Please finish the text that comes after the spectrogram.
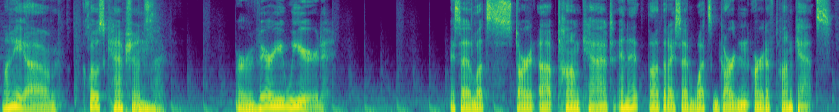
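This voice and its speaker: A middle-aged man from Missouri thinking aloud while he writes code, halting with many ums and uhs. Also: lowish voice, a little mellow, soft background music. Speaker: live-coding streamer.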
